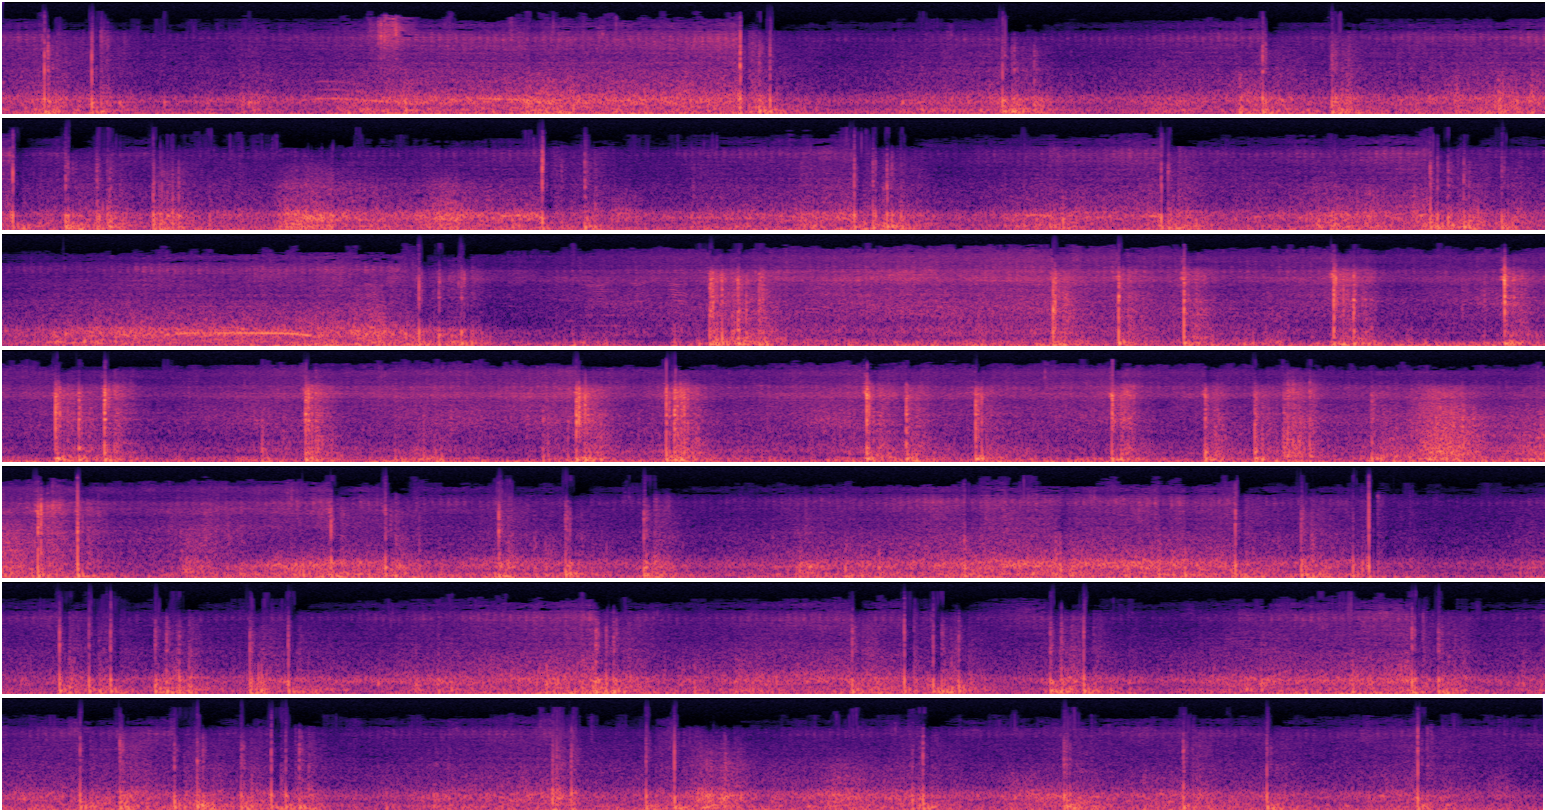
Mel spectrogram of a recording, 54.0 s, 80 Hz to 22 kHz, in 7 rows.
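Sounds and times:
low rumble: 0.0s - 53.9s
firework shells bursting: 10.1s - 16.7s, 17.3s - 38.1s, 41.3s - 44.2s.

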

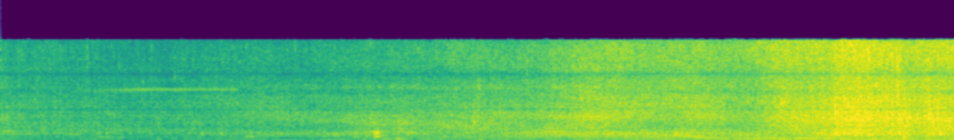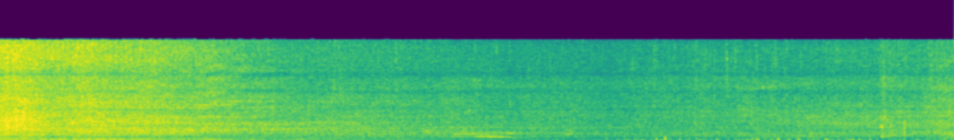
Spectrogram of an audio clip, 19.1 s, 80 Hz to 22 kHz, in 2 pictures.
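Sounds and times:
pickup truck driving past: 3.2s - 13.8s.

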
